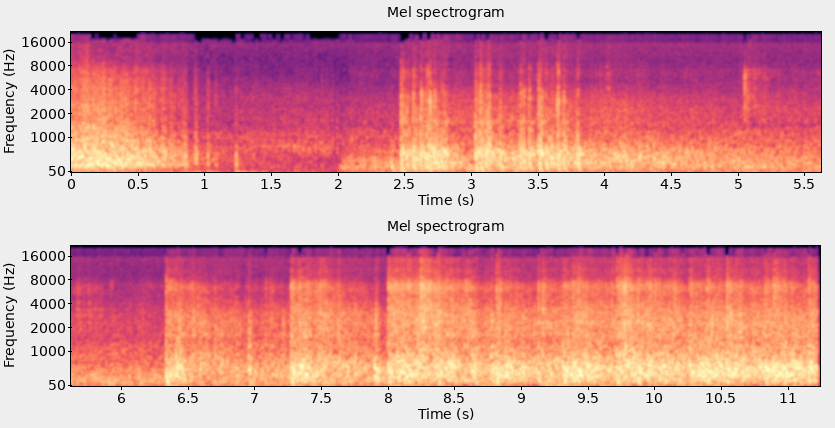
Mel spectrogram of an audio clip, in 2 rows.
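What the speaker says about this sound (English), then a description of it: "there was a grand fireworks display on Black Star Square" Fireworks display over Black Star Square in Accra in 1961, a dense, continuous crackle and rumble of bursts that swells after a brief lull and stays loud to the end.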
